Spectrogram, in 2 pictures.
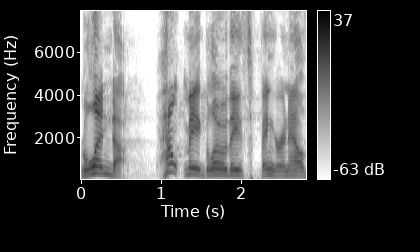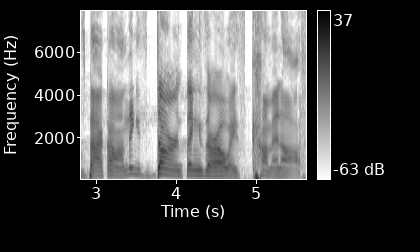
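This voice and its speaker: A put-on character voice carries the speech. It moves along fairly slowly. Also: woman, fairly high pitch for a woman. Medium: read story.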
